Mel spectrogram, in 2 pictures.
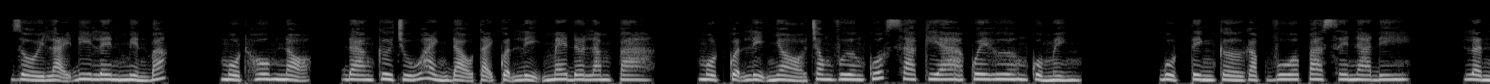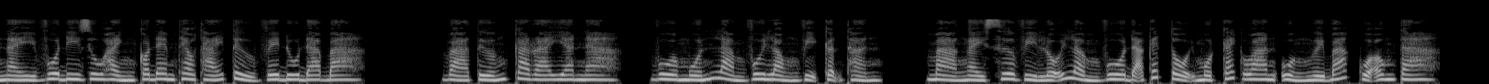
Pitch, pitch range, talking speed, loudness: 220 Hz, 205-235 Hz, 155 wpm, -23 LUFS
